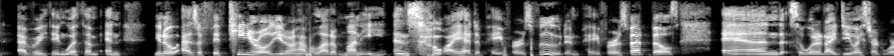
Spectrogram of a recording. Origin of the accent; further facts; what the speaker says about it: Washington, District of Columbia, United States; So I grew up in Washington, D.C., and I had begged my parents for a dog.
